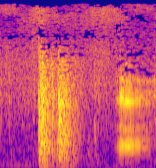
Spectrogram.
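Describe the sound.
Knocking on a wooden barn door: two heavy, dull knocks in quick succession, followed by a quieter muffled sound, with no talk.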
